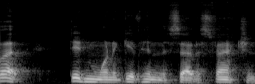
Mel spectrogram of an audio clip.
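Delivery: ordinary delivery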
